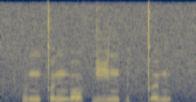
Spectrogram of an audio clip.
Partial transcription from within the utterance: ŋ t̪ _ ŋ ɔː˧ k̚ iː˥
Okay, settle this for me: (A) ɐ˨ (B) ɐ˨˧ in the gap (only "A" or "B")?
B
